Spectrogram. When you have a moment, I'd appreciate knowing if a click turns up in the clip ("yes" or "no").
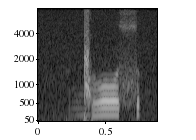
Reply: yes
